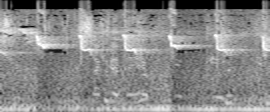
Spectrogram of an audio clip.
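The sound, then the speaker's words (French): A bird repeats a simple, high two-note call about four times in quick succession, clear, over a low, steady outdoor rumble. “Alors, vous entendez un nouvel oiseau. Très facile à décrire.”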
